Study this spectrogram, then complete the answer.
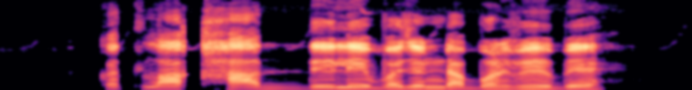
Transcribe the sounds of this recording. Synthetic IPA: kət̪lakʰad̪d̪elebəd͡ʒəɳɖabəɽ̤bebe

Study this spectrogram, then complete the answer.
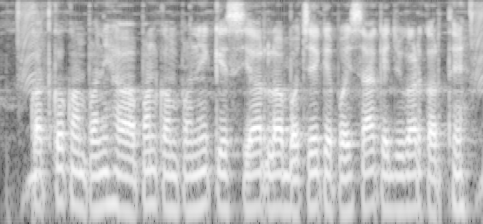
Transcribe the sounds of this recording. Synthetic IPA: kət̪kokəmpəniɦɛəpənkəmpənikesejəɾlɔbət͡ʃekepəɪsaked͡ʒʊɡəɽkəɾt̪ʰe

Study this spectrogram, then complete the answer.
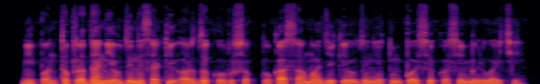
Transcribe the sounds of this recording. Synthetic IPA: miːpənt̪əpɾəd̪ʱanjowd͡znesaʈʰiːʔəɾd͡zəkəɾuːɕək̚t̪okasamad͡ʑiːkjowd͡ʑənjat̪uːnpəjɕekəsemiɭʋajt͡ɕe

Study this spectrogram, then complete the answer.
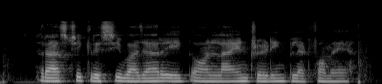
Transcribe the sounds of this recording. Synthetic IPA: ɾaːʃʈɾijəkɾɪsʈibaːd͡ʒaːɾeːkɔːnlaːɪnʈɾeːɖɪ̃ŋɡ̚plɛːʈfʰɔːɾmɦɛː

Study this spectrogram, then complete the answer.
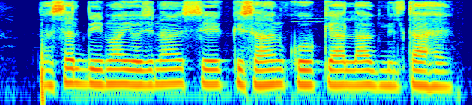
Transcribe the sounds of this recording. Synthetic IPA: pʰɛsəlbiːmajoːd͡ʒnasekɪsaːnkokjaːlaːbʱmɪlt̪aɦɛː

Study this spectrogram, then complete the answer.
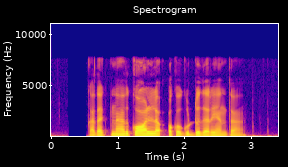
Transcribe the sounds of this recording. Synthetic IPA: kɐd̪ɐk̚ʈnaːd̪kɔːllɐɔkɐɡuɖːud̪ɐɾɐjɐnt̪a̰

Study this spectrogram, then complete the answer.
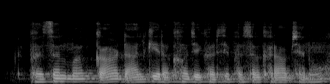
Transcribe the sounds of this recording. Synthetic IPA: pʰɐsəlmãkaːɖaːlkeɾəkʰə̃d͡ʒeɡʰʱəɾsepʰɐsəlkʰəɾʔaːb̚d͡ʒʱɐnõː

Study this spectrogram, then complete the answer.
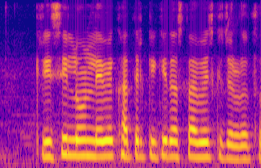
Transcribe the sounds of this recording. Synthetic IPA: kɾisiloːnleːbekʰaːt̪əɾkikid̪əst̪abed͡ʒkid͡ʒəɾuːɾət̪ɦoe

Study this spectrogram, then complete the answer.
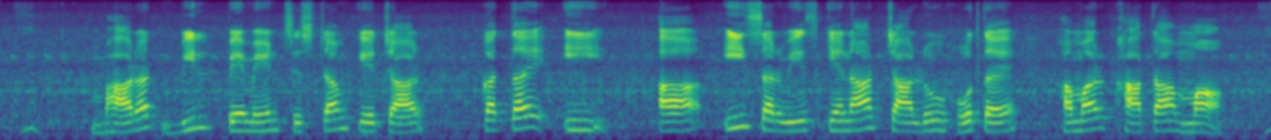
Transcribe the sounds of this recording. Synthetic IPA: bʱaːɾət̪bilpeːmẽːɳʈsɪsʈəmket͡ʃaːɾ | kət̪əji | a | isəɾʋiskenaːt͡ʃaːluɦoːt̪əe | həməɾkʰaːt̪amãː

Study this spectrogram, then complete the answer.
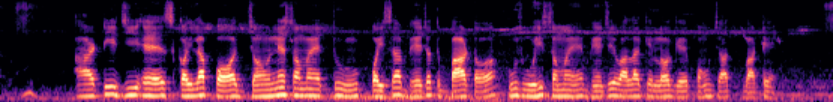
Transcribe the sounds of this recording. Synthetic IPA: aɾʈid͡ʒieskʌɪlapɔɾd͡ʒɔʊ̃nesəməjt̪ũpəɪsabʱẽd͡ʒʌt̪baʈɔusoɦisəməjbʱẽd͡ʒewalakelʌɡepɔɦũt͡ʃd͡ʒat̪baʈe

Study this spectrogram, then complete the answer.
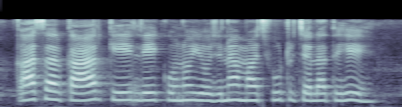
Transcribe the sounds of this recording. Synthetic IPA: kaːsəɾkaːɾkeliekoːnojoːd͡ʒnamãt͡ʃʰuʈt͡ʃələt̪ɦɛ̃ː

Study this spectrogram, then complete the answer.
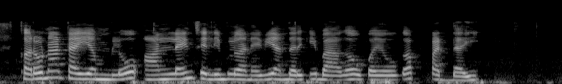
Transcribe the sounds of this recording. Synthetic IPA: kɐɾɔːnaːʈɐjɐmlo̞ːʔaːnlɐjnt͡ʃelːimp̬uluɐne̞ːʋiɐnd̪ɐɾikiːbaːɡaːupɐjɔːɡɐpɐɖːaːji

